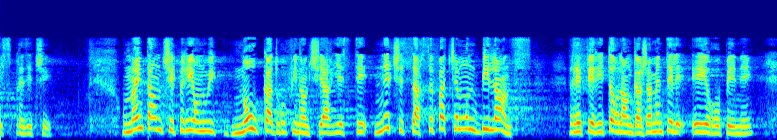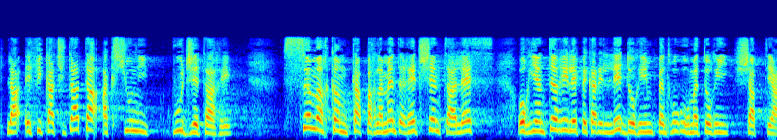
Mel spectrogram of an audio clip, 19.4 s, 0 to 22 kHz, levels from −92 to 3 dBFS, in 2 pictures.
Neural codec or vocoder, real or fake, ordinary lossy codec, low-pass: vocoder, 44.1 kHz, 128 mel bands every 512 samples, BigVGAN v2; fake; none; 7.2 kHz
